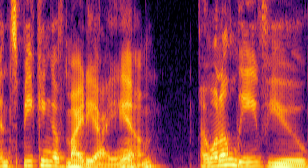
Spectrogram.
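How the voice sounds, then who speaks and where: Recorded very cleanly with a silent background, a woman with an American accent speaks at a fairly slow pace. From US Northeast, Boston. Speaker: spiritual podcast host. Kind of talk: podcast monologue on spirituality. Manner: casual, conversational.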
